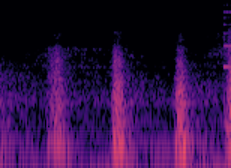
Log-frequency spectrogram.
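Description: Train sounds in the visual novel game Code: Realize: three evenly spaced hissing, steam-like bursts over a low rumbling background, fairly faint and with no voices.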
